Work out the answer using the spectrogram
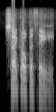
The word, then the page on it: psychopathy: American English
